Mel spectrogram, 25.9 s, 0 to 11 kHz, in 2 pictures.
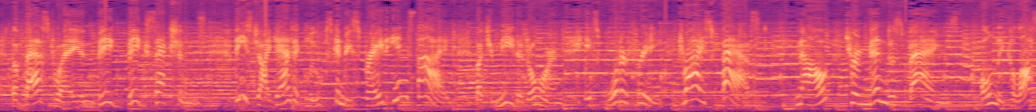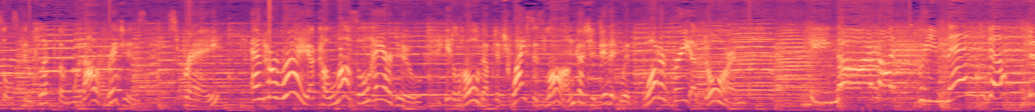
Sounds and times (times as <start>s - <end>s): Music: 0.0s - 25.8s
Speech: 0.2s - 22.2s.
